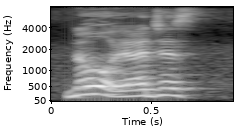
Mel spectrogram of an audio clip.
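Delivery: usual speaking voice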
